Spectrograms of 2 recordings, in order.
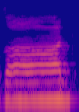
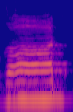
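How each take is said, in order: First: The name begins with a z sound. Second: The same.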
